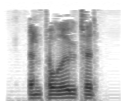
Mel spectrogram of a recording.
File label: "unpolluted", english; adjectives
